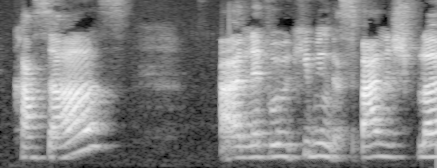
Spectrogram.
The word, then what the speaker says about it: Casas: they're named right because it's spelt like casa like house in spanish with an s on the end so casas and if we were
